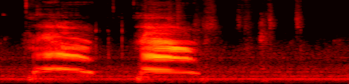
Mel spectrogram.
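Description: A cat meowing twice, two drawn-out calls each just under a second long, the second a little louder.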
